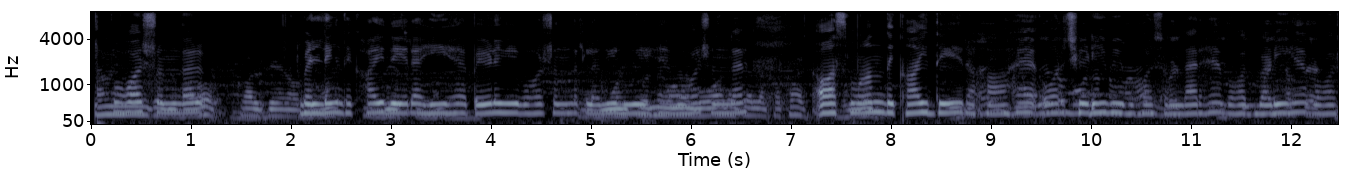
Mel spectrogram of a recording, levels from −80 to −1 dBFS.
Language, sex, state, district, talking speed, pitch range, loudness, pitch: Hindi, female, Bihar, Purnia, 150 wpm, 185-210 Hz, -41 LUFS, 200 Hz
